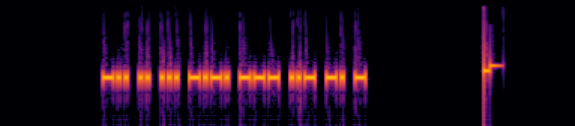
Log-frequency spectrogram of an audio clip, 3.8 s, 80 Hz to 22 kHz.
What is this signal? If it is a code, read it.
Morse code, heard as a keyed tone, about 52 wpm, 700 Hz. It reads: DISCOUNT
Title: Sentences from Top 1200 Words - New Word Drill - 50wpm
